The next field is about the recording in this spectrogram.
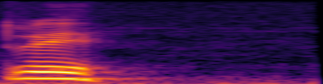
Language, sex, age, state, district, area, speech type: Sindhi, male, 60+, Delhi, South Delhi, urban, read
